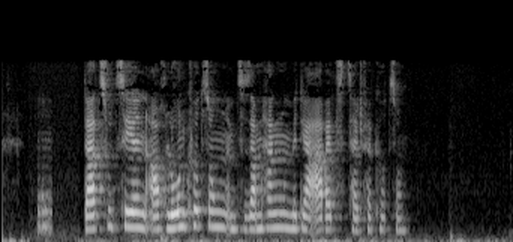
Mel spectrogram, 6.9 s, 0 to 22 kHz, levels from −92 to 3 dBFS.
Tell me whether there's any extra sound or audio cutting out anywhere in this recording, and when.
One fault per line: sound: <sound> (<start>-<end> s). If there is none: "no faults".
sound: laugh (0.5-0.7 s)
